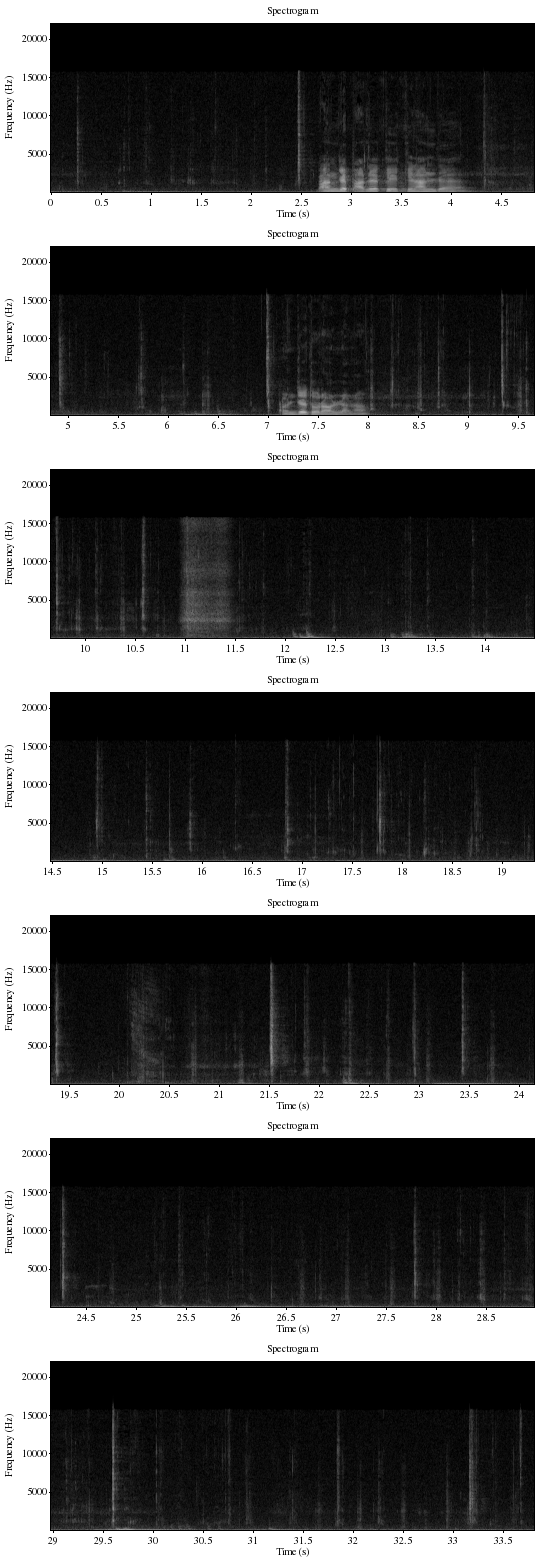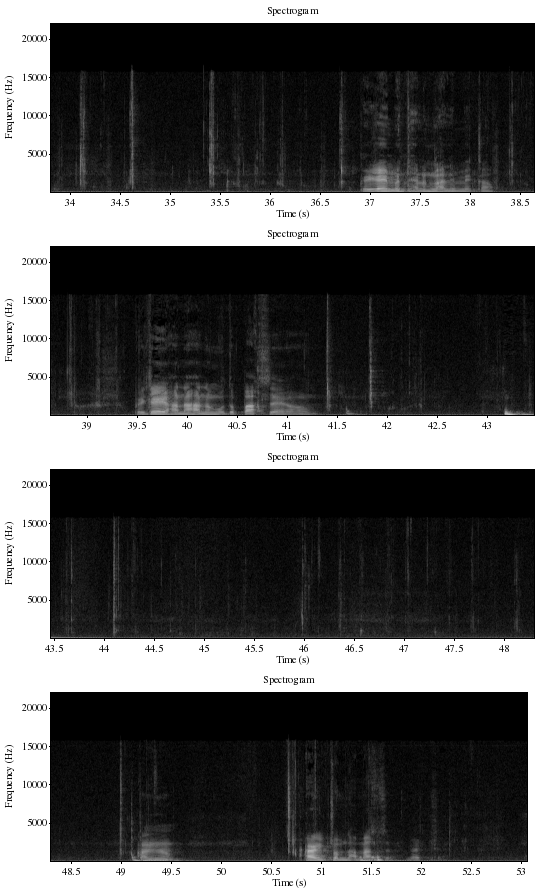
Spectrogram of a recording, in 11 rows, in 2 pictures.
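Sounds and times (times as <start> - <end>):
person chewing: 0.0 - 2.7, 4.1 - 39.7, 40.4 - 53.0
dull low bumps: 43.0 - 44.3, 51.4 - 52.3.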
